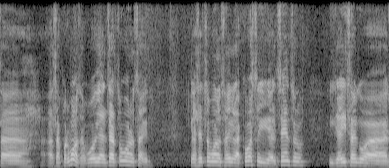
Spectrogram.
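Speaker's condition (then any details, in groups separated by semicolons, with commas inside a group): Parkinson's disease; no tremor now, Levocar one daily, treated by Dr. Michile of Buenos Aires, long-distance cycling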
